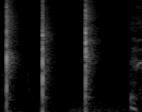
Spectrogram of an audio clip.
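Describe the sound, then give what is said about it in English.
Three sharp hand claps in a steady rhythm, each crisp and distinct, followed by a brief start of someone's voice. “That's what I get clapped.”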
